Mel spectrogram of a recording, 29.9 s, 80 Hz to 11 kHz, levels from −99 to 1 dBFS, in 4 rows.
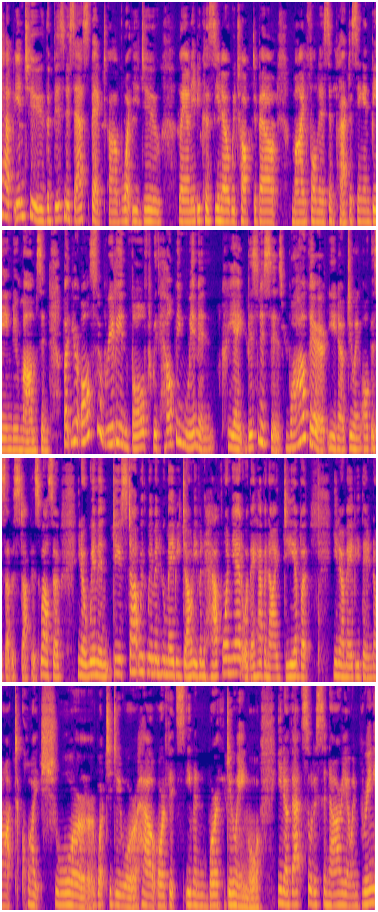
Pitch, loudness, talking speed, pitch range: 165 Hz, -18 LUFS, 185 wpm, 155-190 Hz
